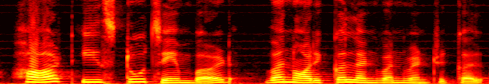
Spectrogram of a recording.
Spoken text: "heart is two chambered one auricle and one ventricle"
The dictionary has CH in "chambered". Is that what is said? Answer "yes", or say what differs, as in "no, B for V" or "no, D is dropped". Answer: yes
